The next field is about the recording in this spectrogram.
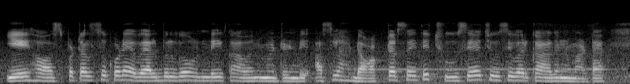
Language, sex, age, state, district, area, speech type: Telugu, female, 30-45, Andhra Pradesh, Guntur, rural, spontaneous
